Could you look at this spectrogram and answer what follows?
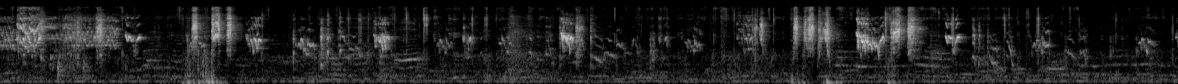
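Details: Budgerigars, while eating their favourite food, chatter with busy, scratchy warbles and sharp chirps, the bursts coming in quick, uneven runs.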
